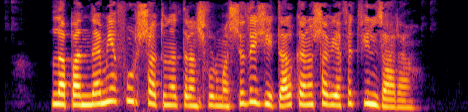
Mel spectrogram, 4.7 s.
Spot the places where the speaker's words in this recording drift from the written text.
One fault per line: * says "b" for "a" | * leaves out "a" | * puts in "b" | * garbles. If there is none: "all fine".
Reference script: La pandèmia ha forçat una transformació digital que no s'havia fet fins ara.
all fine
